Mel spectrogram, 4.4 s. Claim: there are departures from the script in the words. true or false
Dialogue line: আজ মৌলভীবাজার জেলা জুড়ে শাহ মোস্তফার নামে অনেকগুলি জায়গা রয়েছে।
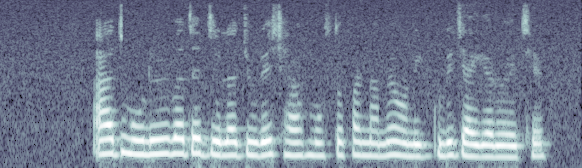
false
